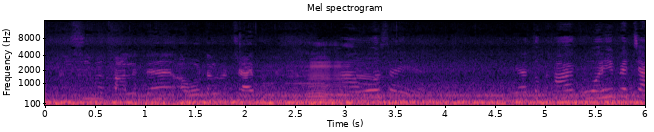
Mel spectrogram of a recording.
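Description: Steady low road and engine rumble heard inside a moving car's cabin on a wet road, with voices talking over it.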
